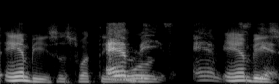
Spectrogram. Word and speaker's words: Ambies: It's AMBIES is what the AMBIES.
